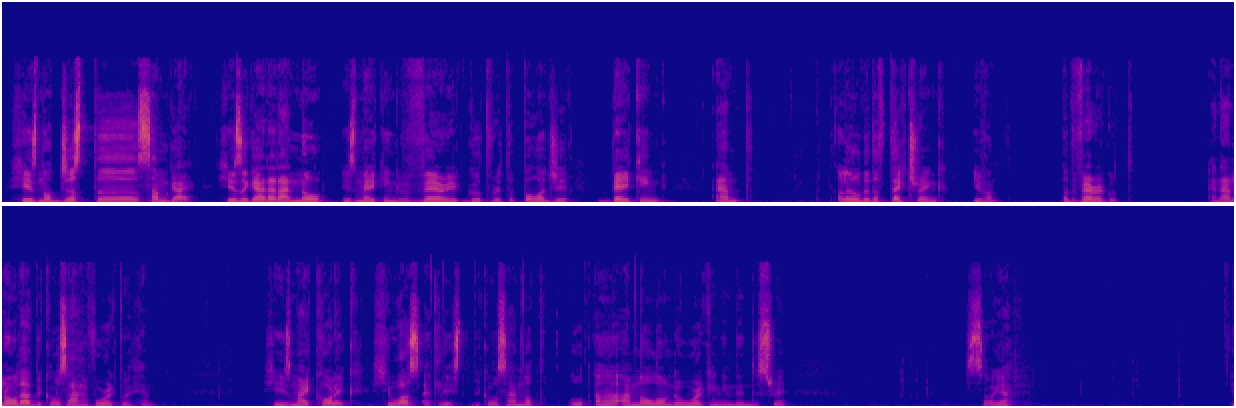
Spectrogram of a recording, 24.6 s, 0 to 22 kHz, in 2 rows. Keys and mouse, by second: 5.0-19.2 alt+drag, 21.3 alt+q.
